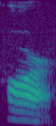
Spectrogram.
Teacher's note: Porque o som é de A, mas a posição da boca é de O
